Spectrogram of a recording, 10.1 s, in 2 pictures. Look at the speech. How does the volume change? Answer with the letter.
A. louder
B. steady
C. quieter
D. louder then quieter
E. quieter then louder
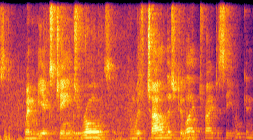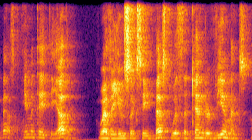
E.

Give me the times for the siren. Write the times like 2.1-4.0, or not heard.
not heard.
